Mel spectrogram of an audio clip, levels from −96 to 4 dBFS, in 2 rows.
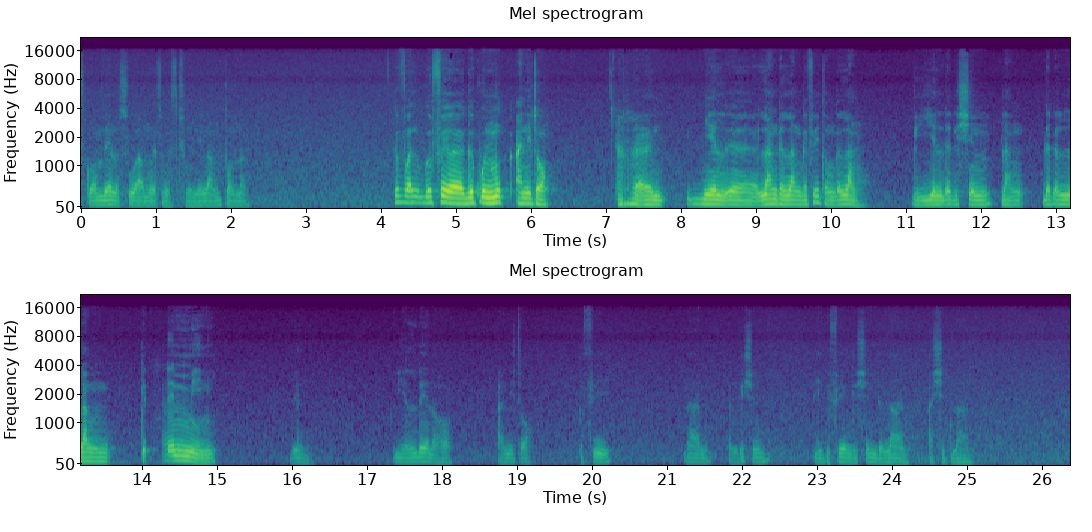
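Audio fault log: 4.71–11.56 s, automatic gain falling: the gain control eases down by about 9 dB over roughly seven seconds. The voice and room noise sink together, unlike the talker moving just before.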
